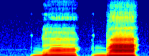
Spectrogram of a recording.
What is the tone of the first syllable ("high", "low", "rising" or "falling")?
low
